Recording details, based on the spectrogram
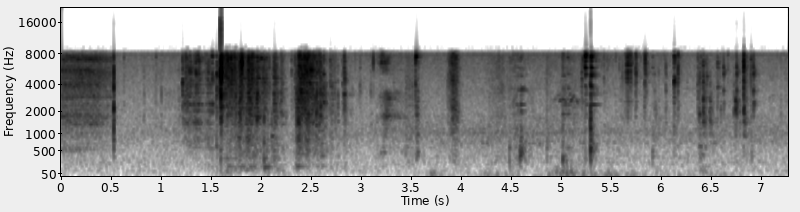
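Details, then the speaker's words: Yamaha XS650 chopper engine turned slowly by hand, cylinders off, after sudden loss of compression and kickstart resistance: irregular metallic clinks and scrapes, rough catching rotation from the crankshaft area; cause unknown, owner wonders if something is trapped. "do i've already heard that unfortunate sounding noise it's not running smoothly at all or it's not turning"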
